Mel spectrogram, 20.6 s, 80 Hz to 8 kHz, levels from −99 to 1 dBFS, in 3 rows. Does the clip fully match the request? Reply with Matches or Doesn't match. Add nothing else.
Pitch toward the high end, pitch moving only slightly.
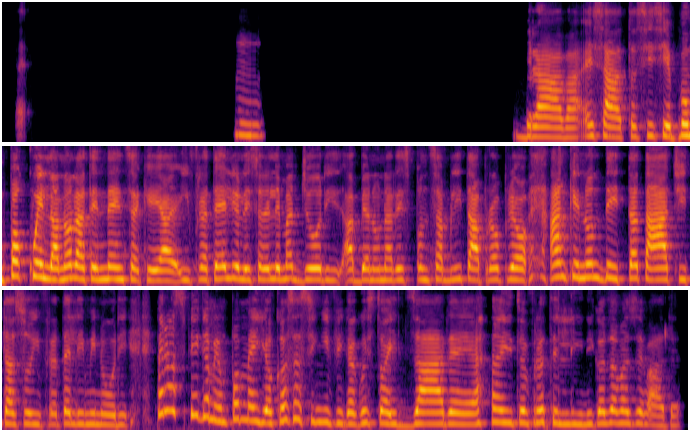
Matches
